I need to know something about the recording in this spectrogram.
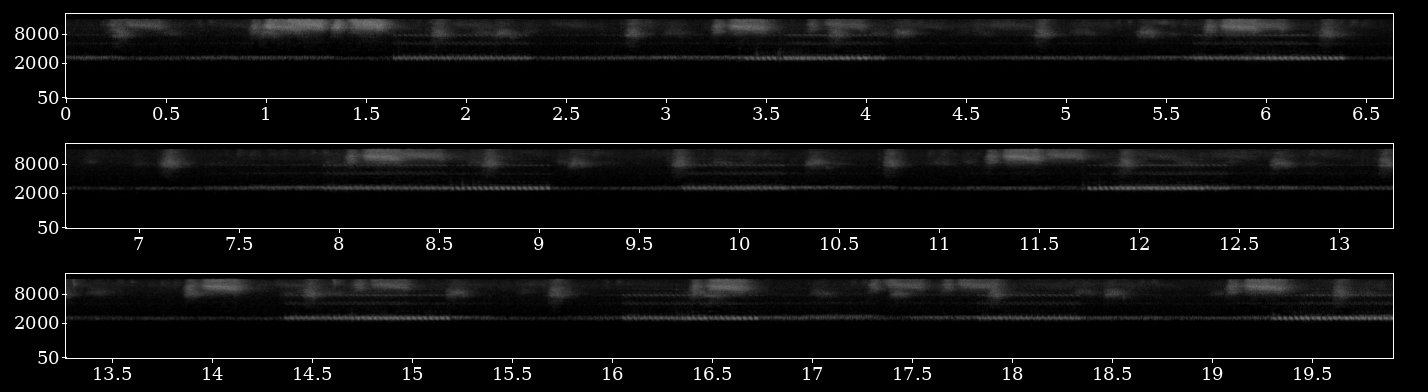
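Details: Crickets chirping in the grass on a warm summer night in Bulgaria, surround-microphone recording: a constant high trill punctuated by brief louder pulses and clicky bursts from several nearby insects.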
